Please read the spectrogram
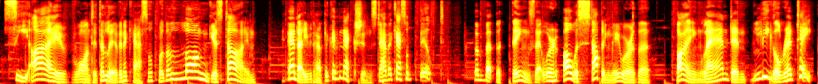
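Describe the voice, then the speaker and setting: Guy doing a eager wizard salesman for a fantasy comedy audio, super expressive up and down voice, showy sales patter, bit of music. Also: medium pitch, moderate pace, exaggerated voice. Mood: pitching, enthusiastic. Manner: salesman-like, flustered stammering, dramatic emphasis. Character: eager, boastful male wizard salesman hawking magical wares. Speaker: street vendor character in an audio roleplay.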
